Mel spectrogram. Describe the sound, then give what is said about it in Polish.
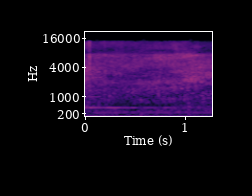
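Steady rushing wash of Baltic Sea waves on the shore, heard during an almost-spring walk along the Baltic, a continuous hiss with a low rumble underneath and no distinct breaks, constant in loudness throughout, with no voices. “Jest to szum Morza Bałtyckiego, ponieważ podcast nagrywam podczas wiosennego już prawie spaceru e, nad Bałtykiem.”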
